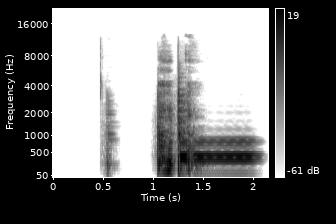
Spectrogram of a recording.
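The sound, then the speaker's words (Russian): A steady telephone tone marks a dropped call on a phone-in line. A faint blip and a short burst of noise with a click come first, then a single sustained tone holds for under a second. “К сожалению, звонок у нас сорвался.”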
